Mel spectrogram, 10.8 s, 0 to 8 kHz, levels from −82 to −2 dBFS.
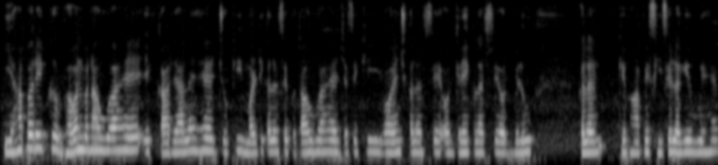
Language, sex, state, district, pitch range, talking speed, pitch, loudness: Hindi, male, Jharkhand, Jamtara, 155-170 Hz, 200 wpm, 160 Hz, -33 LUFS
